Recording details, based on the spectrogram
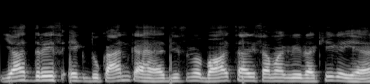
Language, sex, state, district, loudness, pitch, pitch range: Hindi, male, Jharkhand, Garhwa, -16 LUFS, 160 Hz, 155-175 Hz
